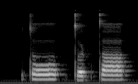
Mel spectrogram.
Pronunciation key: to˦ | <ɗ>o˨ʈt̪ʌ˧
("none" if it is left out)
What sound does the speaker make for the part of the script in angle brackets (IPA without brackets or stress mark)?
t̪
